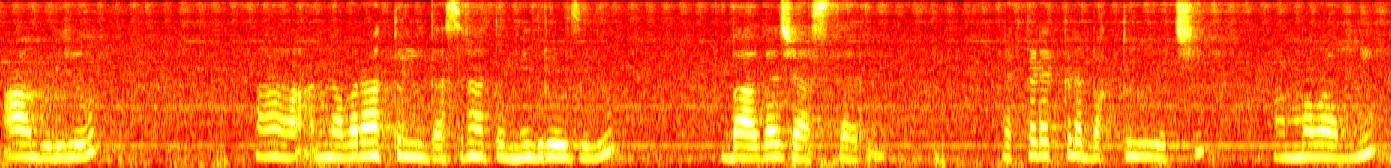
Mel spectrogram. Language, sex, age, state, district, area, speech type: Telugu, female, 30-45, Andhra Pradesh, N T Rama Rao, urban, spontaneous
